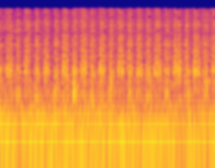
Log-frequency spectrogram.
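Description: The edge of a poker chip scraping the latex coating off a scratch-off lottery ticket: a steady run of many quick, short scratching strokes.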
